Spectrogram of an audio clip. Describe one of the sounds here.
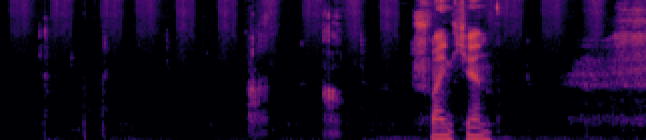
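Footsteps crunch steadily on grass.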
